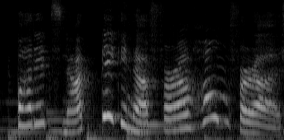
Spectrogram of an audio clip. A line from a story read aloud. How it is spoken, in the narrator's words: cried Chip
